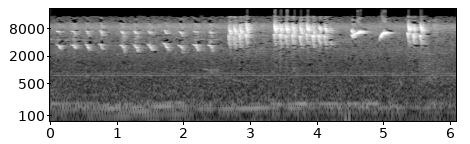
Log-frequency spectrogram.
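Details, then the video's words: Konin, the kolibri ninja sunbird, singing vigorously with imitations of cililin and golden grasshopper: an even series of paired high ticking notes about twice a second, then dense, loud, buzzy trilled bursts and a few whistled slurs. "Masteran Konin Gacor Full Nembak Cililin Dan Belalang Emas"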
